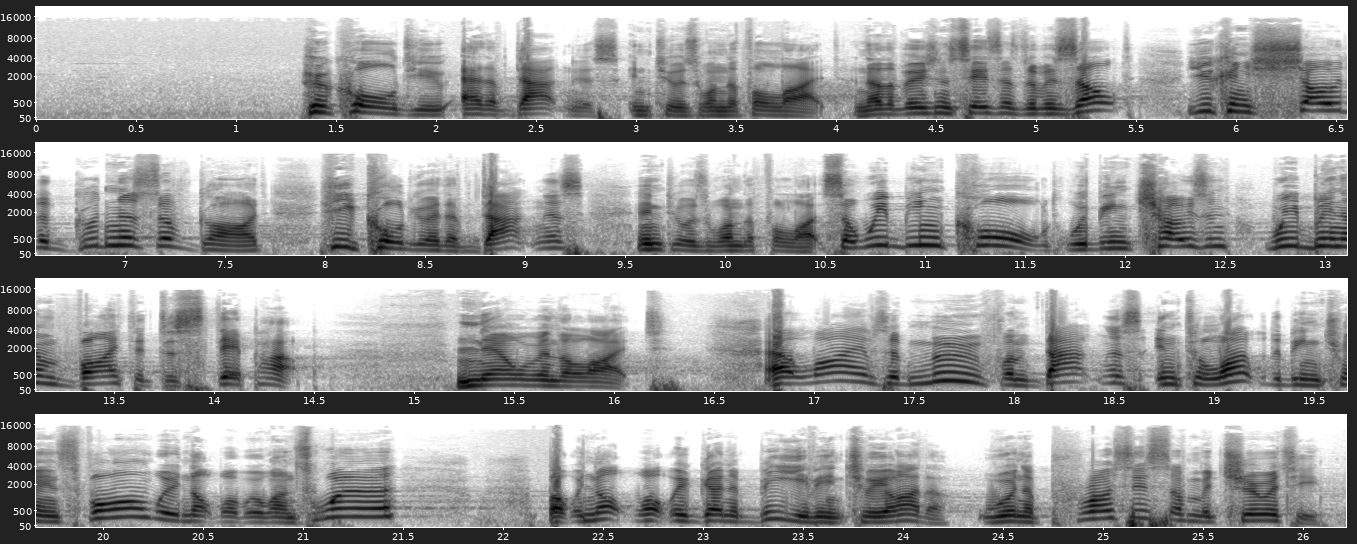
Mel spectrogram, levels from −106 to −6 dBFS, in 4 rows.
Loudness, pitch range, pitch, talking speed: -19 LUFS, 150-235 Hz, 185 Hz, 190 wpm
